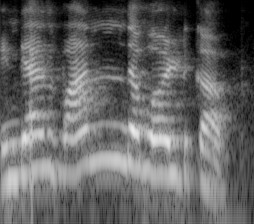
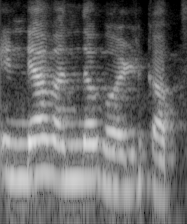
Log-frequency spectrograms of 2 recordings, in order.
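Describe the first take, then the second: First: It is said excitedly with lively pitch variation. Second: It is said flatly with little pitch change. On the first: The speaker calls it right. "We are excited" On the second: The speaker calls it wrong. "if we say India won the World Cup flat, it doesn't sound good"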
